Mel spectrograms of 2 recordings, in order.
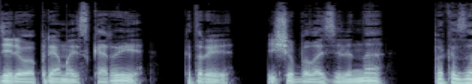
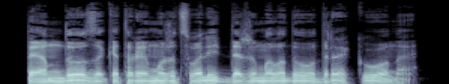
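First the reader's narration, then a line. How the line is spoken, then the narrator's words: Tired groan. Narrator (Russian): я устало простонал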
